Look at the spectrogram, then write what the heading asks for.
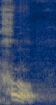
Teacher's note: Huruf kha dia punya sifat tafkhim, tebalkan.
